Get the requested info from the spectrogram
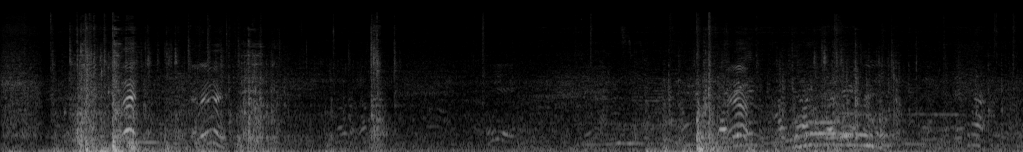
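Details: Giant bulls described as rampaging while being unloaded off a truck. A few drawn-out, low moos with wavering pitch, the longest late on, mixed with men's voices, clattering and thuds from the unloading.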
